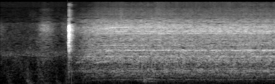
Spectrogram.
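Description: A hair dryer runs steadily after a brief click and rising whir, drying paint on a small spring craft piece that was just lightly sanded. The even blowing hum holds close and continuous with no talk.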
